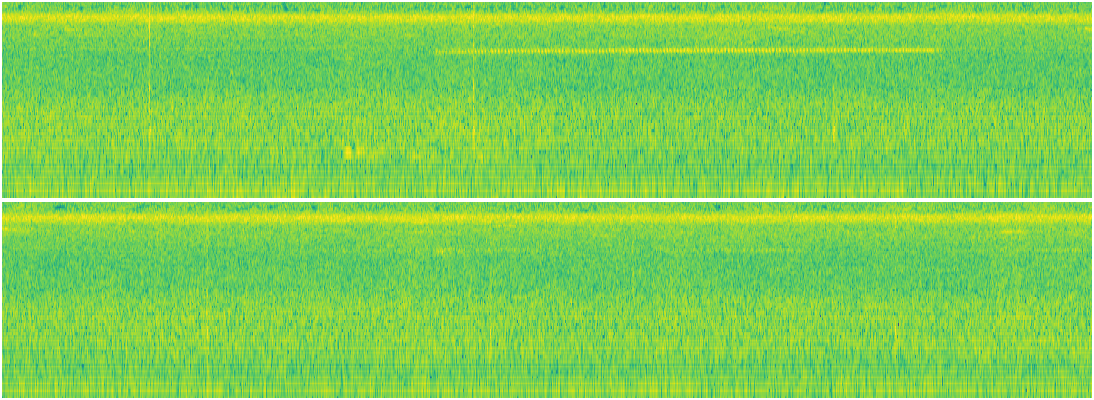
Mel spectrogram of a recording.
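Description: Steady outdoor background noise: an even hiss over a low hum, with a thin high whine throughout and a few faint ticks.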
